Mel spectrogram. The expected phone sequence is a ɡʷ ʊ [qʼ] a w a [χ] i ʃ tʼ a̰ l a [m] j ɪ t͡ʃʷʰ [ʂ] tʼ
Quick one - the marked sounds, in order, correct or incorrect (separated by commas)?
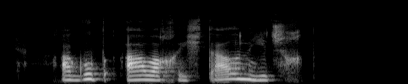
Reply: incorrect, correct, incorrect, incorrect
